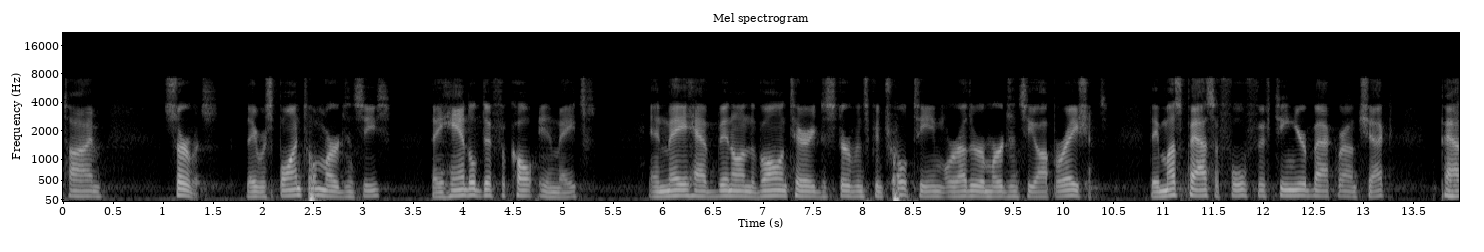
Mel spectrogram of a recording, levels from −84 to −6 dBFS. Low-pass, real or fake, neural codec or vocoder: 7.2 kHz; fake; autoencoder, 48 kHz, 32 numbers a frame, DAC-VAE, trained on Japanese speech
